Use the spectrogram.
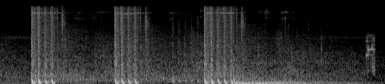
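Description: Video-game gunfire from Far Cry 5 aimed at a tower: three loud, rapid automatic bursts about a second apart, followed by a lower, rumbling stretch of sustained shooting and a brief final pop.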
